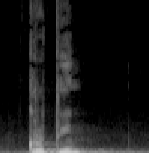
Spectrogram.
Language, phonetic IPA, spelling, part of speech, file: Belarusian, [kruˈtɨ], круты, adjective, Be-круты.ogg
- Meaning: steep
